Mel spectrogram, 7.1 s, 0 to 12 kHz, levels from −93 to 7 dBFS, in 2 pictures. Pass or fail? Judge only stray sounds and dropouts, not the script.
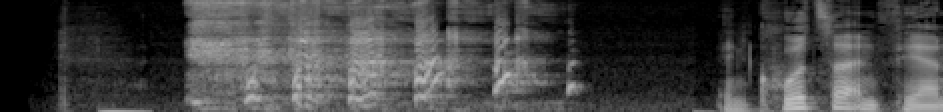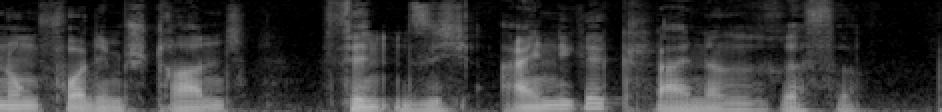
fail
